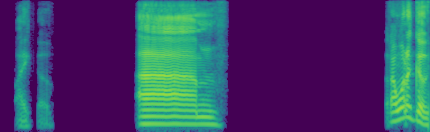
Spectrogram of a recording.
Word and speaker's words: Fico: Slovakia's think it's pronounced FICO.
